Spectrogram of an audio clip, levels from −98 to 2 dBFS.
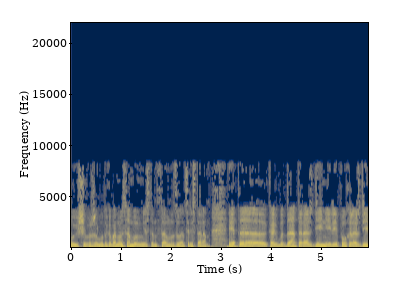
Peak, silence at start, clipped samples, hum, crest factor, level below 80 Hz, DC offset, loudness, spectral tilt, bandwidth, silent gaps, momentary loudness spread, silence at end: -8 dBFS; 0 s; under 0.1%; none; 12 dB; -30 dBFS; under 0.1%; -19 LUFS; -6.5 dB/octave; 8.6 kHz; none; 5 LU; 0 s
